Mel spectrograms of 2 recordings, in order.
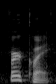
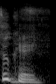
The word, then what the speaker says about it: Fuquay: Oh yeah, nobody knows how to pronounce it. Furquay. It's Fuquay.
